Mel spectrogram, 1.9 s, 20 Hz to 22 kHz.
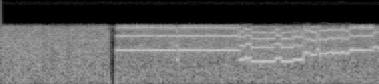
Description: SSTV (slow-scan television), PD 290.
